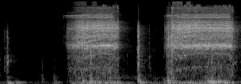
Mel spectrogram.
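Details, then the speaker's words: Makita DGA452 brushed cordless grinder running very slow: overheated brushes melted the plastic brush holder, jamming a brush, so the motor whirs in short bursts that cut out and splutter until it stops; melted brush holder jamming brush. "the plastic itself starts to melt and that jams up the brush causing to run very slow and splutter like this till it eventually stops working."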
